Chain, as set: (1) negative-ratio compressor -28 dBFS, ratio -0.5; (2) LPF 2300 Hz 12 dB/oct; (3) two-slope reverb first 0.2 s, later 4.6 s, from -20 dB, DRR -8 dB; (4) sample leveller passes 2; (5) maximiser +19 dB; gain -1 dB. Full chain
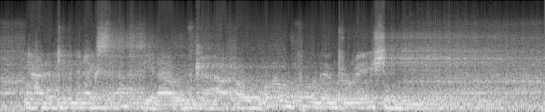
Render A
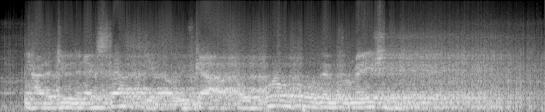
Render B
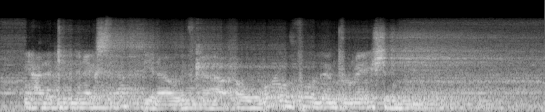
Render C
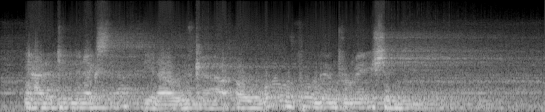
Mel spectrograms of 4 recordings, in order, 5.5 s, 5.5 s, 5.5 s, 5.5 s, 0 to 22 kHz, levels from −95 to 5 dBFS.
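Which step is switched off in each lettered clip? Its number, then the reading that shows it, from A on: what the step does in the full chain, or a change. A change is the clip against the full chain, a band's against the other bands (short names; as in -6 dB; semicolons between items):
1, momentary loudness spread change +2 LU; 4, momentary loudness spread change +3 LU; 5, crest factor change +4.0 dB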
